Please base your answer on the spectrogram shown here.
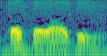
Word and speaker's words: Port Said: Port Said. That's Port Said. What? Port Said. S-A-I-D. It's pronounced Said.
